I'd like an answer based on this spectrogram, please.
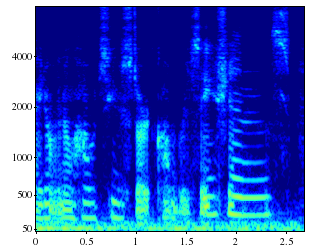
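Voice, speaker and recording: Speech at a moderate pace carries an audible room echo amid noticeable background noise. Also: woman. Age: 20s. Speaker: vlogger. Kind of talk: casual chat. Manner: monotone; low energy.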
